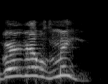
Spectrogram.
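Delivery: high-pitched, playful insistence; retold insisting. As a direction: act out setting granny straight. Acts out telling granny.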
